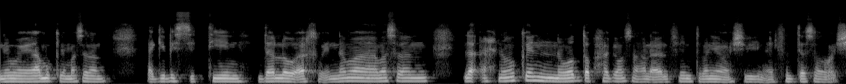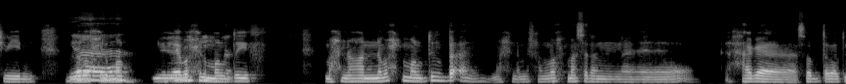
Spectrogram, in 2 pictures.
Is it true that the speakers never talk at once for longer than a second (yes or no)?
no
